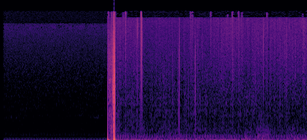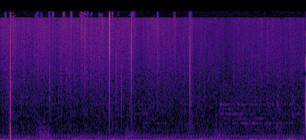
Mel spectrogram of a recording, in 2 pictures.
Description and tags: Record needle (stylus) lands on the record (LP). A few seconds of rumbles and clicks at the start of a record. Mono.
